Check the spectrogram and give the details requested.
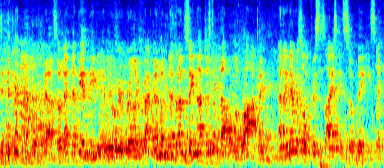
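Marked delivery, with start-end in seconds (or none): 0.0-5.2 laughing, amused. Real, not acted. Cracking up recalling the prank.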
